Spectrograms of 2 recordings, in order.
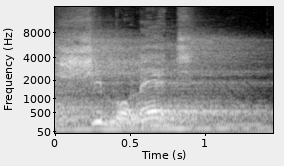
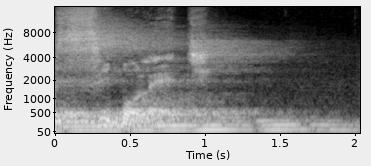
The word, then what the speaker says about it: chibolete: Quando ele era convidado a pronunciar chibolete, ele dizia cibolete.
